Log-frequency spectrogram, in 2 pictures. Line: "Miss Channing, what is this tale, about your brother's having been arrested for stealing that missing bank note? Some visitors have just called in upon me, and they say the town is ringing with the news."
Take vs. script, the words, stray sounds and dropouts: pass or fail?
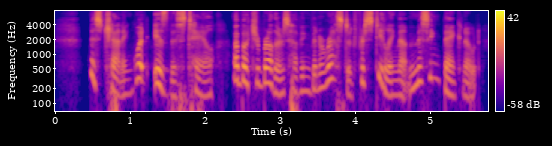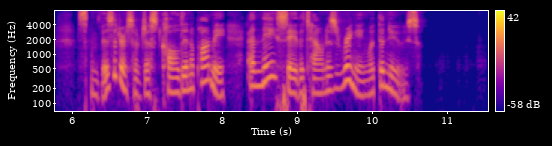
fail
